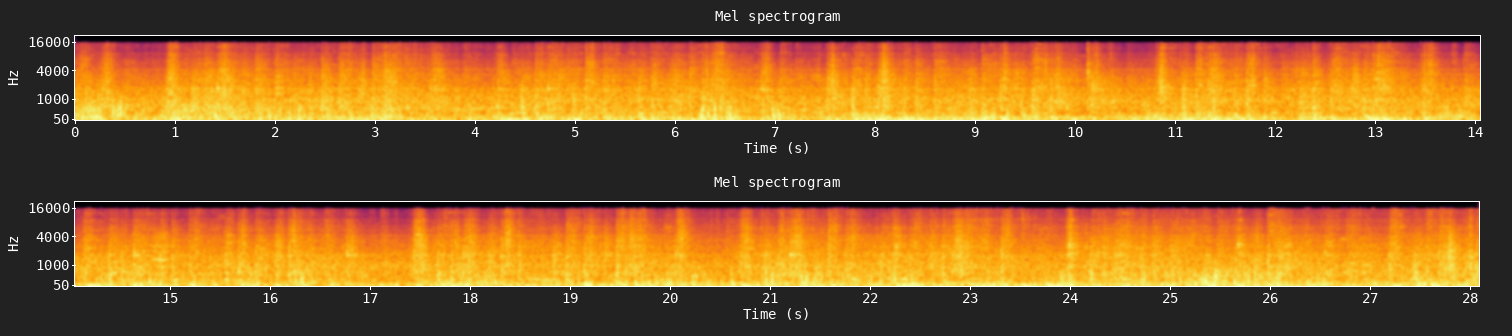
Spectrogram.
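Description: Freight train of rail tank cars rolling past close by: a steady rumble of wheels on rails with frequent irregular clicks from the wheels.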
